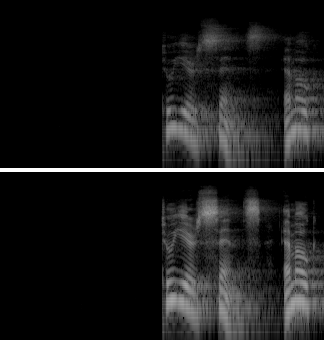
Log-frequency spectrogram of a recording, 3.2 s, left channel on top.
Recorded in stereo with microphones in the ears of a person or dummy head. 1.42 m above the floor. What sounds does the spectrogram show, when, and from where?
1.6 s a man speaking: 50° right (ahead or behind), 0.5 m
